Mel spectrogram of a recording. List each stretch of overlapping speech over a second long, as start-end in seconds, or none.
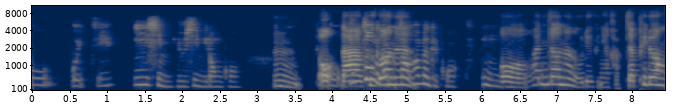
3.9-5.2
